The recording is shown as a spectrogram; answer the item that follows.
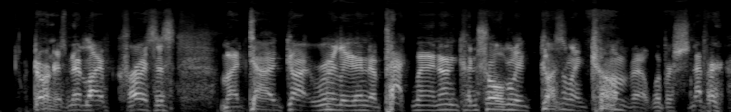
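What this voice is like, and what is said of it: Grumpy old man voice. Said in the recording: “your accent is grumpy old man.”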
